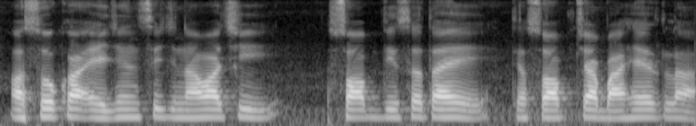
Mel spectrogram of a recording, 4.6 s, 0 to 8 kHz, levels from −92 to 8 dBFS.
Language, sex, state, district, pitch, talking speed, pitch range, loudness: Marathi, male, Maharashtra, Gondia, 140 Hz, 140 wpm, 135-145 Hz, -15 LUFS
